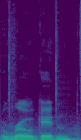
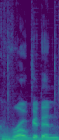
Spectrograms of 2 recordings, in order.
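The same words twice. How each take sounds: First: The stress is on the first syllable. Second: The stress is on a later syllable. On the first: The speaker calls it right. "put the emphasis on the first syllable" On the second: The speaker calls it wrong. "sounds a bit goofy"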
